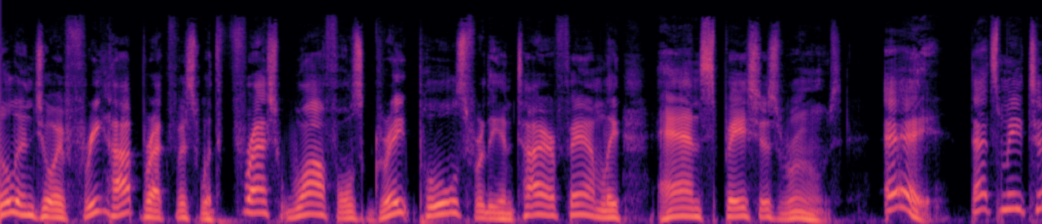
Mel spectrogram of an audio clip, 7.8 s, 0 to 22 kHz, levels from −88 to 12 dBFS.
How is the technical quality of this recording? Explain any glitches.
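No technical glitches are audible.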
